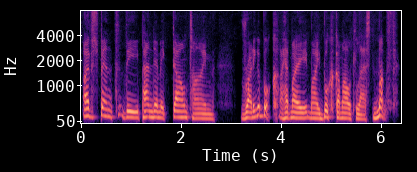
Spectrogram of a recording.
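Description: Interview guest: Finnish-accented man, mellow tone, dry wit, dry close sound. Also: a little high, unhurried, no room sound. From Finland. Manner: dry humor, frequent word repeats. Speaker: guest author. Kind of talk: conversational interview.

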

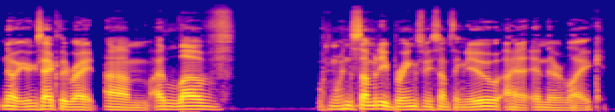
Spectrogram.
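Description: A man's voice: fairly low pitch, steady tone, normal speed, a little mellow, clear, resonant tone, dry recording, clean studio sound. A man talking as a guest on a podcast about his work as a recording engineer, earnest and blunt about the craft. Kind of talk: casual podcast chat.

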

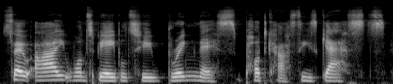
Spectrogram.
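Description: Hoarse woman in her forties, earnest and reflective, lowish voice, podcast host. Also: fairly even intonation, a little slow. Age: 40s. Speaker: podcast host and wellbeing coach. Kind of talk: solo podcast trailer monologue.

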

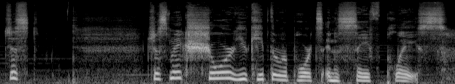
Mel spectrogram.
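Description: A woman's voice: fairly high pitch, lively intonation, slow, soft background music. A woman playing a casual, playful, introverted friend in a naturalistic audio drama, teasing and informal.

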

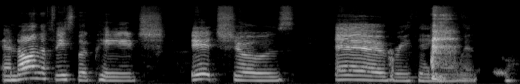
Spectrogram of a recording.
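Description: A woman hosting a podcast interview, talking in an earnest, reflective way, pausing with frequent fillers. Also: on the low side, sharp tone. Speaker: podcast host.

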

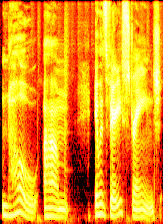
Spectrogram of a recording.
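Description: A man's voice: medium pitch, drawn-out words, soft background music. A man co-hosting a casual podcast, telling stories in a campy, profane way and calling people girl. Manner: animated, campy, swears, calls people girl. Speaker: podcast co-host. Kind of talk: casual storytelling chat.

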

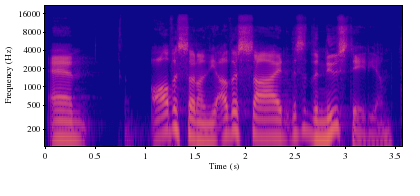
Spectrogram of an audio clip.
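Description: A man in his forties with a Philadelphia-area American accent, hosting a casual podcast chat in an informal, animated way. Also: mid-range voice, a little fast. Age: 40s. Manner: animated, informal, peppered with "like" and "guys". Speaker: podcast host. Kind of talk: casual conversational podcast interview.

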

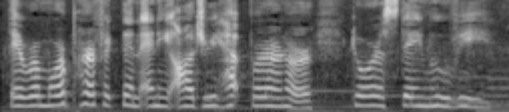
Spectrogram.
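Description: A woman's voice: on the high side, steady tone, fairly quick, close to an everyday voice. An actress playing a wistful, obsessive young newlywed who confides her story in genteel, literary dramatic narration. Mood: wistful, confiding. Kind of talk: first-person dramatic narration for an audio drama. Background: background music.

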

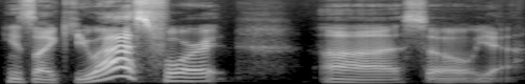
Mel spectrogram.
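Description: A man's voice: medium pitch, very animated, unhurried, gravelly, bright, forceful tone, no echo, studio quality. A man speaking as a producer and guest in a conversational podcast interview, earnest and emphatic as he explains and recounts. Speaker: audio drama producer and guest.

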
